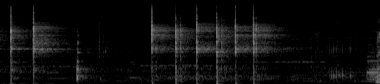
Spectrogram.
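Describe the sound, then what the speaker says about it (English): Rounded hammer tapping a protruding part of a timber beehive honey frame flush, a series of about ten crisp, close wooden taps, irregular then quickening into a steady run before fading. "I take the rounded hammer"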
